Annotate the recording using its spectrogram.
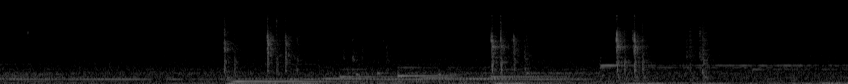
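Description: A handful of computer keystrokes in short clusters while coordinates are typed in, over faint background music of long held notes.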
